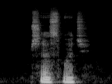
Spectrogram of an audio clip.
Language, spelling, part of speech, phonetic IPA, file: Polish, przesłać, verb, [ˈpʃɛswat͡ɕ], LL-Q809 (pol)-przesłać.wav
